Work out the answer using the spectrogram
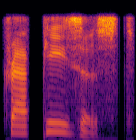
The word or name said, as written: trapezist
